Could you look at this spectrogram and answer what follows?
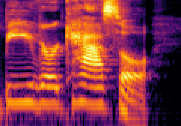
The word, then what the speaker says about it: Belvoir: If you are reading the word, you're never going to know that it's pronounced Beaver Castle. And the spelling of this castle is B-E-L-V-O-I-R.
